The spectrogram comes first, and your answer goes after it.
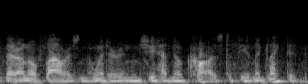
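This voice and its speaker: An actor playing a gentle husband obsessed with his flowers, speaking haltingly and earnestly in 1940s radio drama style on a muffled old recording. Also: a bass voice, background noise. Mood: wistful. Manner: halting, earnest, repeats phrases.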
